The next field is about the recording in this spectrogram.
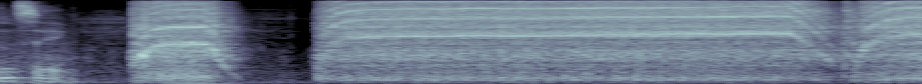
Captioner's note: food processor whirring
